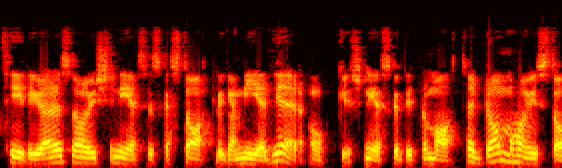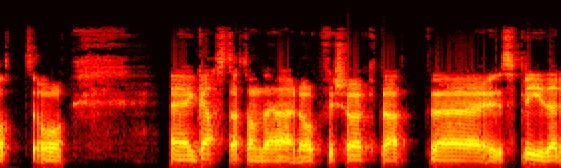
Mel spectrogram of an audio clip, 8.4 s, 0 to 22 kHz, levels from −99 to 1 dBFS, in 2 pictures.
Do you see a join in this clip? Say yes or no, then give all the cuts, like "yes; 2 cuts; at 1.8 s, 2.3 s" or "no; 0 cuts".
no; 0 cuts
